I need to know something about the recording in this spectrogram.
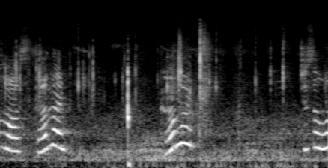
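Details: Repeated meows from Olive, a female tabby cat being rescued as she climbs down, coming in quick pairs of rising-falling wails, with a sharp knock and a person's soft coaxing in between.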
